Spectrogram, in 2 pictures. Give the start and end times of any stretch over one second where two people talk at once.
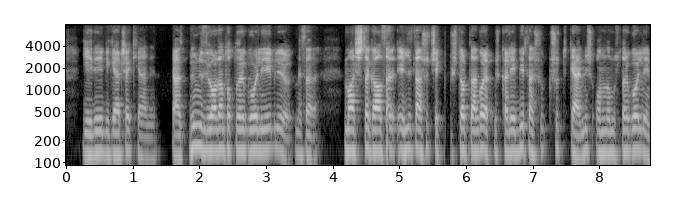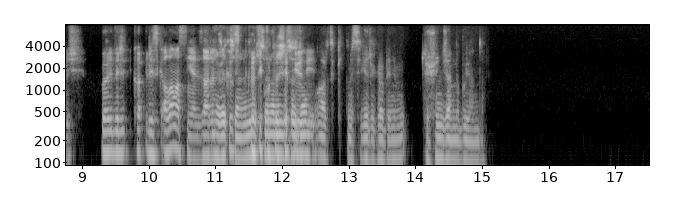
10.9-12.5

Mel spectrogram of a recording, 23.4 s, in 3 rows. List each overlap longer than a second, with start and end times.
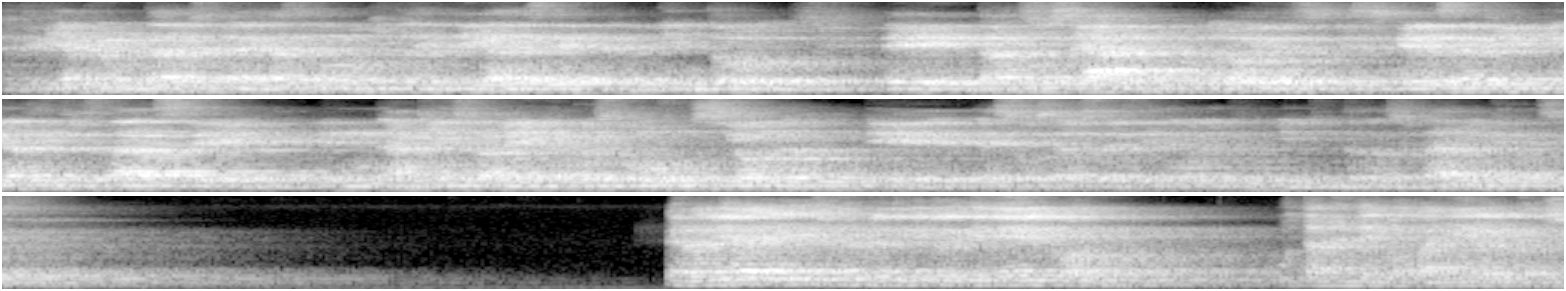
none

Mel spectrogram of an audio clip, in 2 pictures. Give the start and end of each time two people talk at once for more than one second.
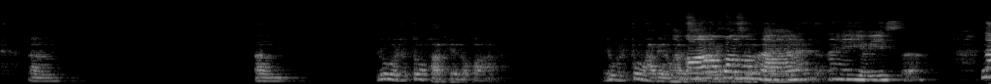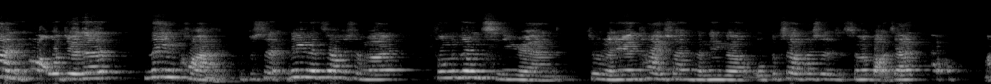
6.7-8.1

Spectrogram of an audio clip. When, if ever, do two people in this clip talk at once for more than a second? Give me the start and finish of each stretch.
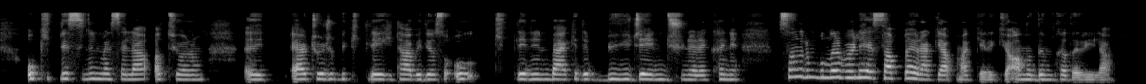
none

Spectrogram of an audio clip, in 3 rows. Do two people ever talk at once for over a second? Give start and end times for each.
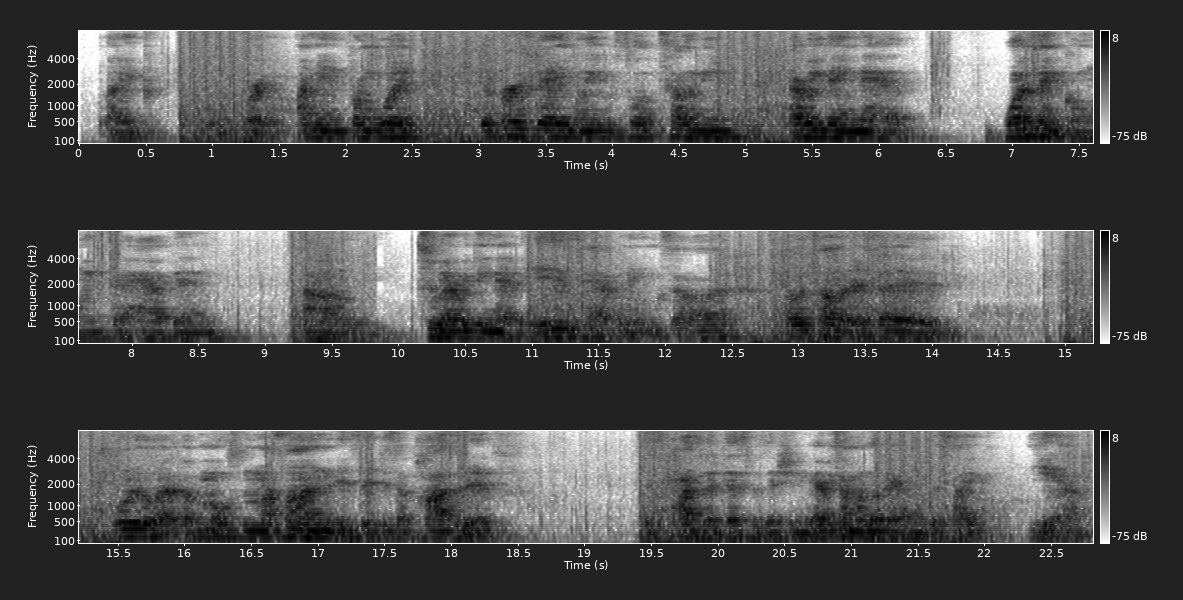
none

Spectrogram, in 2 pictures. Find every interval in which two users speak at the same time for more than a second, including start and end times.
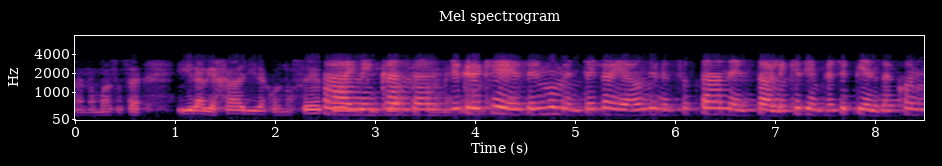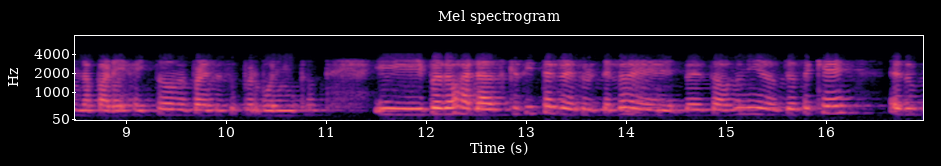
2.5-4.3

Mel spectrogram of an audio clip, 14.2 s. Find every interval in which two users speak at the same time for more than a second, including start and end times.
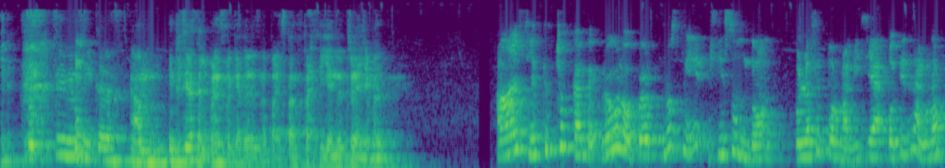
none

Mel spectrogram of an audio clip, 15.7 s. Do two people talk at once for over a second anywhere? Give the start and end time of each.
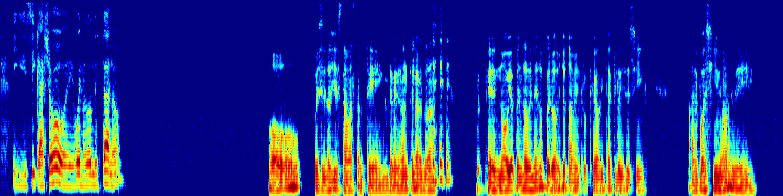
none

